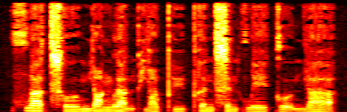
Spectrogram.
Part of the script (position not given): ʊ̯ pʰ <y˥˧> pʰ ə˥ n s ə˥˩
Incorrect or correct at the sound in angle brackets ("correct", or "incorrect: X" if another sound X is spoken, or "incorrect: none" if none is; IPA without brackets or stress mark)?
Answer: incorrect: y˧˥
